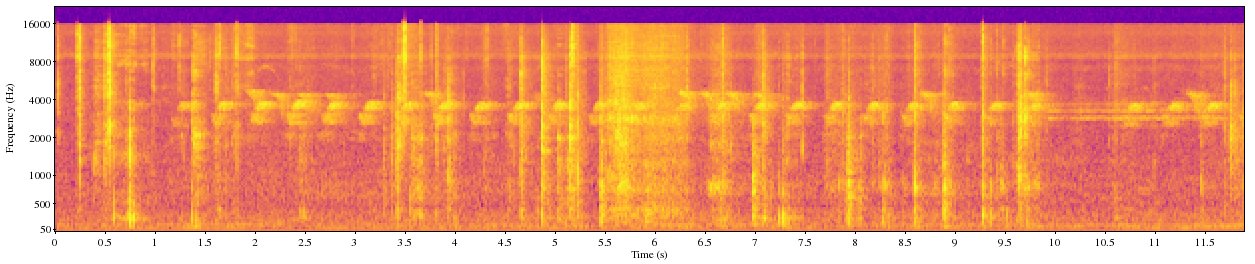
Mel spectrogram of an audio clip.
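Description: A bird chirping over and over, about three short high chirps a second, breaking into a quick trill near the end, with scattered light clicks and taps.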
